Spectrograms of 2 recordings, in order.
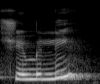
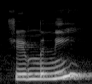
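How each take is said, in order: First: The consonant before the last vowel is l. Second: The consonant before the last vowel is n. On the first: "that is with the change of n and l" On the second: "Chimney n"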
